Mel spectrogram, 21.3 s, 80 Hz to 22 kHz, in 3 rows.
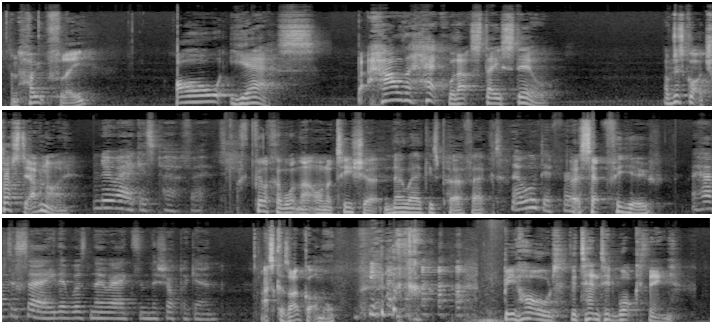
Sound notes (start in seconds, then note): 17.8 both laugh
